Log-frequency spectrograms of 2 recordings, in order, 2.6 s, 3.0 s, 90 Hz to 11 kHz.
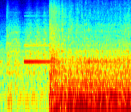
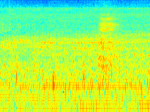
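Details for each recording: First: Pontiac G8 GT V8 at salvage auction, worn remote-start key, tuned, exhaust cut off: starter whirs, V8 catches with a sharp bark and settles into a deep, very loud idle with raw fuel smell; loud exhaust from removed exhaust system. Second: Pontiac G8 GT V8 at idle, hood open: soft, steady idle with an even rhythm and no knocks or misses; normal healthy V8 idle.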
